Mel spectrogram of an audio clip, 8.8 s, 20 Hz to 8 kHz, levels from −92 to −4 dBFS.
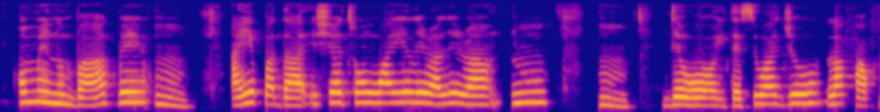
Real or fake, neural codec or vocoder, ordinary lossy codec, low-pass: real; none; none; 7.2 kHz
